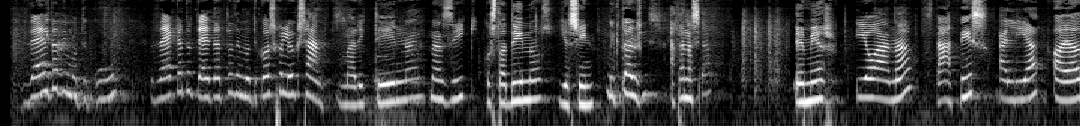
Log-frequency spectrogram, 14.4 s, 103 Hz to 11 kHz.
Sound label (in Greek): ΚΑΛΑΝΤΑ ΜΑΚΕΔΟΝΙΑΣ; Δ ΔΗΜΟΤΙΚΟΥ; 14 ΔΗΜΟΤΙΚΟ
